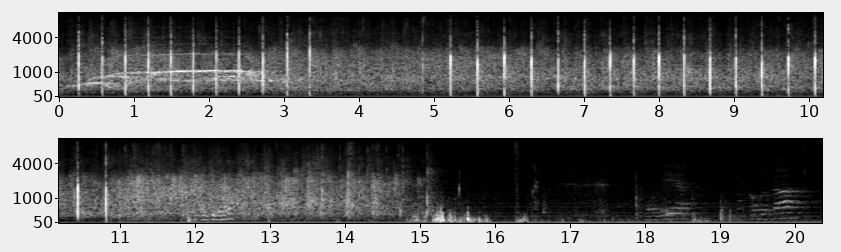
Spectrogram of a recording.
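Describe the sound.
Loud, sustained audience applause welcomes two guests, a steady wash of clapping with sharp individual claps standing out. It lasts about fifteen seconds before dying away as a voice begins speaking.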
